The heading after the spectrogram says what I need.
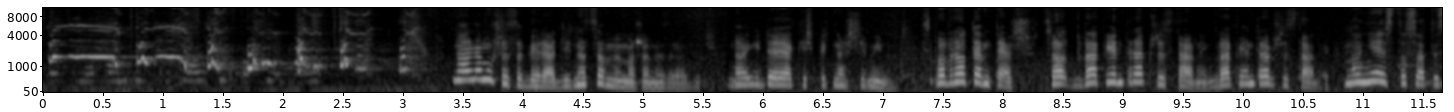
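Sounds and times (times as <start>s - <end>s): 
two small dogs whining high-pitched: 0.0s - 3.3s
speech: 3.6s - 11.6s.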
